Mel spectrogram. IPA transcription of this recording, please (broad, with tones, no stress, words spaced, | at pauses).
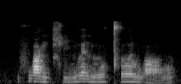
fwɑ˥˩ŋt͡ɕʰi˧˥ŋlə˥˧nlu˥˩ t̪ʰɤ˥lwɑ˨˩˦ŋ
